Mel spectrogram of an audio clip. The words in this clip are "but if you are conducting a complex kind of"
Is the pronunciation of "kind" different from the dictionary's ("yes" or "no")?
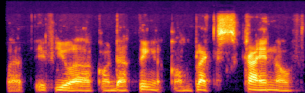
yes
